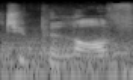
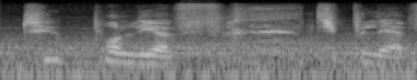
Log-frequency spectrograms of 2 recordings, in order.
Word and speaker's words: Tupolev: Tesla got actually, no, Tupolev is not pronounced Tupolev, it's pronounced Tupolev.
